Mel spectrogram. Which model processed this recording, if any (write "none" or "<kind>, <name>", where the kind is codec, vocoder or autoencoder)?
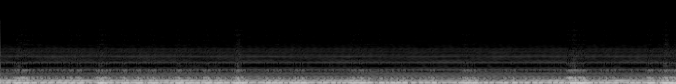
vocoder, WaveNeXt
